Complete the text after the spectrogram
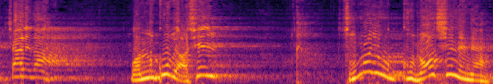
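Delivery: put-on high, coy young wife calling her husband. Wife calling her husband about the guest, high and coy. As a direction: sing out to him like a sly young wife.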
